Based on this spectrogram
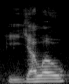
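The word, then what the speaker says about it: Yelough: I think it's a play on words because yellow, like the frenzied flame, and they just spelled it different. And it's pronounced yellow, though.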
